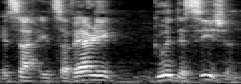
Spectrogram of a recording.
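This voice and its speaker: A man speaks with a Brazilian accent and vocal fry. Audible echo fills the room. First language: Portuguese. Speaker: music teacher and publisher. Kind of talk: online class introduction. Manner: halting, repeats words.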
